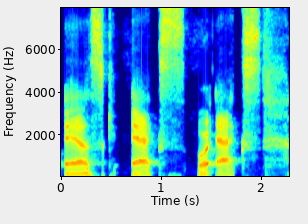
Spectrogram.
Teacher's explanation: the pronunciation of ask as ax is a result of a linguistic phenomenon called metathesis. Metathesis is when sounds or syllables within a word are transposed or switched around.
